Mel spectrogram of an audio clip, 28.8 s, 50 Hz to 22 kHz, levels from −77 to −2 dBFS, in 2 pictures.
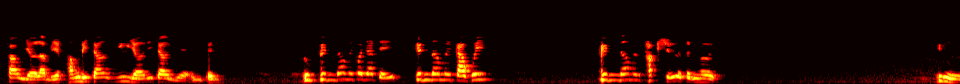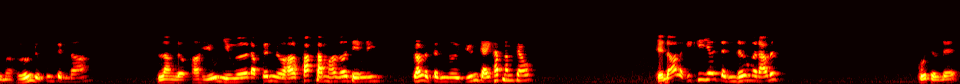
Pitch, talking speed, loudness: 270 Hz, 170 wpm, -23 LUFS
